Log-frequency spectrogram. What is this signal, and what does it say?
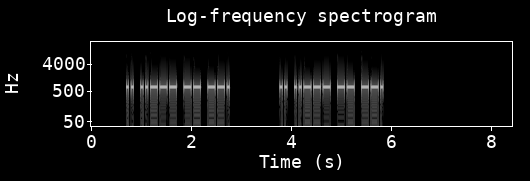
Morse code, heard as a keyed tone, about 25 wpm, 700 Hz. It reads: I2MG I2MG
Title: DXCC-100 Call Signs - 4 Characters - Repeated 2x - 25wpm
